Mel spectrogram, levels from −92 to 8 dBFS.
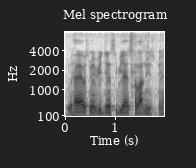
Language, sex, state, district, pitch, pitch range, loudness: Hindi, male, Bihar, Muzaffarpur, 105 Hz, 95-110 Hz, -18 LUFS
